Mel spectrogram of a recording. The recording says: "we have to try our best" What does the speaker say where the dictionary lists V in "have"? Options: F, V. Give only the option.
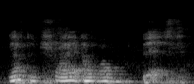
F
